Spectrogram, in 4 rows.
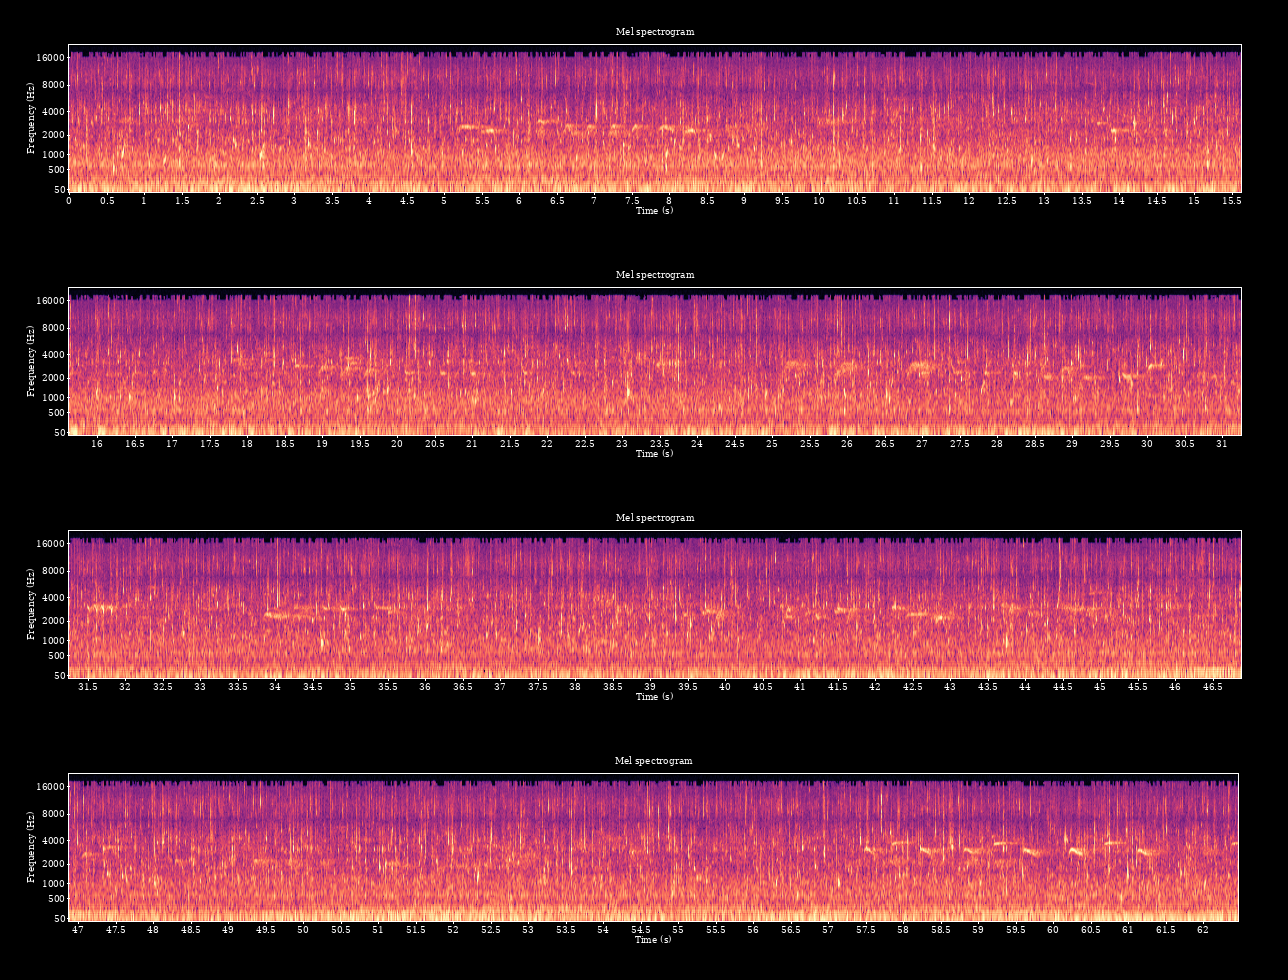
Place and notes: Unnamed Road, Московская обл., Россия - The sound of a stream flowing out of a spring
The sound of a stream flowing out of a spring near Voronino is heard. You can also hear the singing of birds and cars passing nearby.
Recorded on Zoom H2n
Центральный федеральный округ, Россия, 25 April 2021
